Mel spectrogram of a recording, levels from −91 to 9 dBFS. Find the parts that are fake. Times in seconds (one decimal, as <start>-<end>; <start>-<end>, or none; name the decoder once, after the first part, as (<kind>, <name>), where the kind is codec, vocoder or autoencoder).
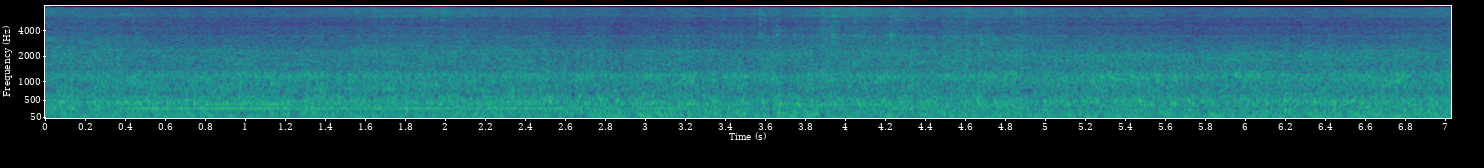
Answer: none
